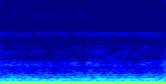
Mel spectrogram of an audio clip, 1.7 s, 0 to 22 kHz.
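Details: 2006 BMW 325xi E90 with N52 six-cylinder, after misfire repair (transmission, engine computer and crankshaft sensor previously replaced): smooth, even low rumble with no stumble or skip; normal idle.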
